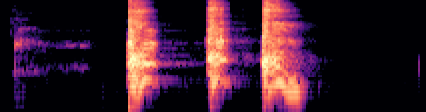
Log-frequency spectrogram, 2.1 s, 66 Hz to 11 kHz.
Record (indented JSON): {
  "three_cough_length": "2.1 s",
  "three_cough_amplitude": 32768,
  "three_cough_signal_mean_std_ratio": 0.35,
  "survey_phase": "beta (2021-08-13 to 2022-03-07)",
  "age": "45-64",
  "gender": "Male",
  "wearing_mask": "No",
  "symptom_fatigue": true,
  "symptom_headache": true,
  "smoker_status": "Current smoker (11 or more cigarettes per day)",
  "respiratory_condition_asthma": false,
  "respiratory_condition_other": false,
  "recruitment_source": "Test and Trace",
  "submission_delay": "1 day",
  "covid_test_result": "Positive",
  "covid_test_method": "RT-qPCR",
  "covid_ct_value": 34.7,
  "covid_ct_gene": "N gene"
}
